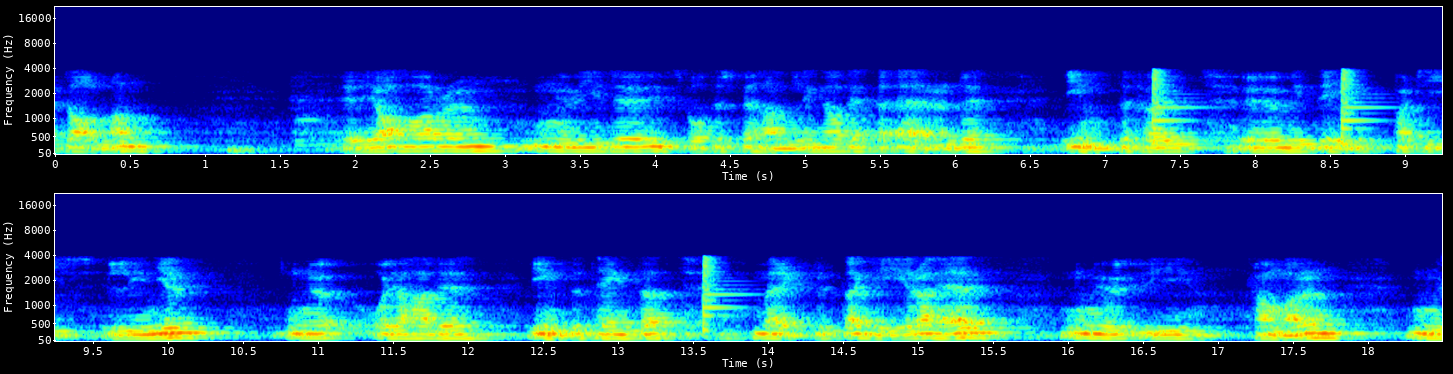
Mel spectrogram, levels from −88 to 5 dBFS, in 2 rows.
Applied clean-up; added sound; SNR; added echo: none; Snare drum; 12 dB; reverberation time 0.9 s.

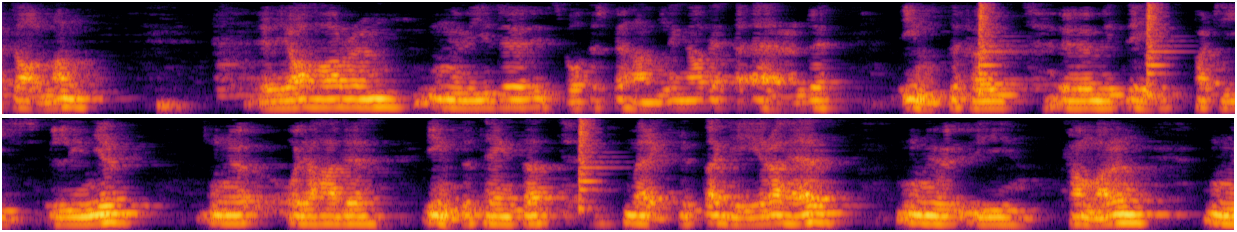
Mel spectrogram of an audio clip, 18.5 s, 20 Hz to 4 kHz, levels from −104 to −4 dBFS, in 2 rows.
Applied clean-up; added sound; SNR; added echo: classical method WPE with log-MMSE.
